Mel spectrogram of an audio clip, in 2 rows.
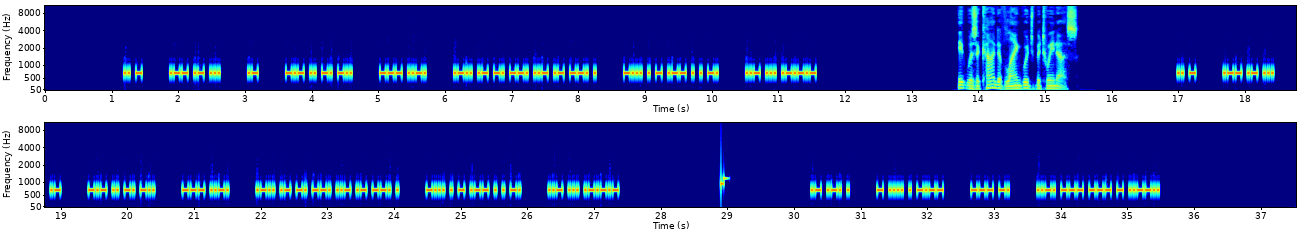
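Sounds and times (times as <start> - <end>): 
single-pitch Morse code tone sending English sentences: 1.2 - 11.6, 17.0 - 27.4, 30.3 - 35.5
speech: 13.7 - 15.6.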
